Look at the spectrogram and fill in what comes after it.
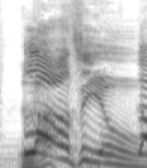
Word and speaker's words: Lazio: Italian club Lazio. Is that how you say it? – Perfect. Can you say that accent? – Nope. Okay. Italian club Lazio.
